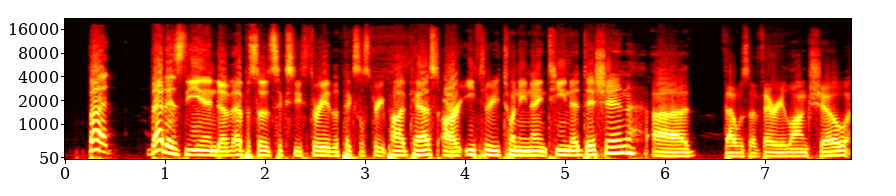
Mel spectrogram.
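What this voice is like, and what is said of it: Tired, worn-out voice. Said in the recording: “as you can tell from my voice, I am wiped out.”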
